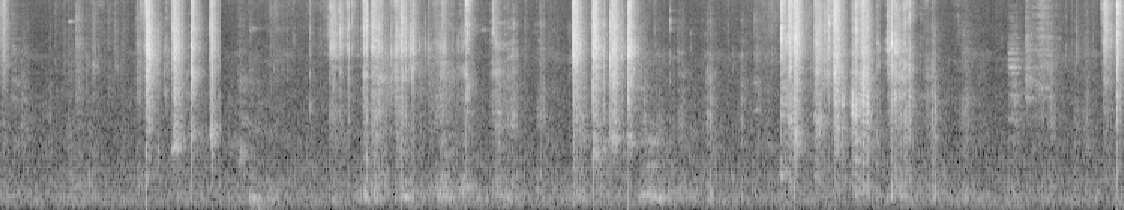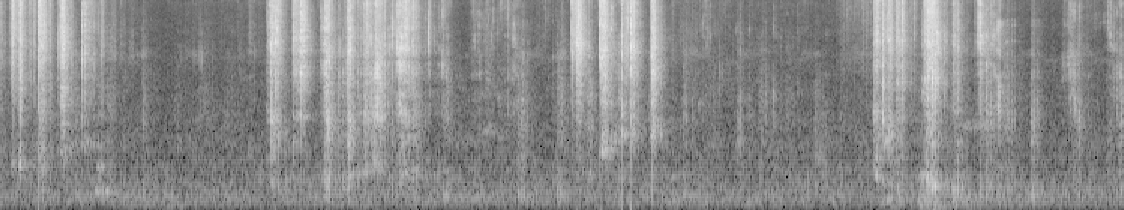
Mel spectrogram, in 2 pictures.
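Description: Crisp panipuri (golgappa) shells crunching as they are bitten and chewed close to the microphone, in eight or so spells of rapid crackling a few seconds apart.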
